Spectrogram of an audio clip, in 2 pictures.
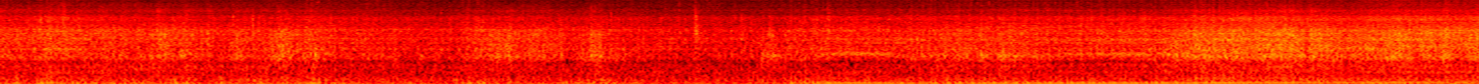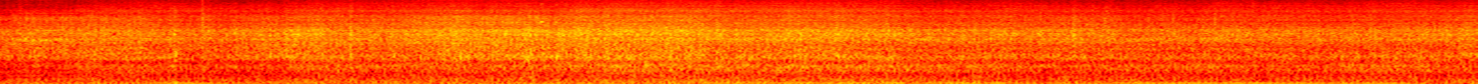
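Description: Wind rushes past, growing louder as the ride speeds up.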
